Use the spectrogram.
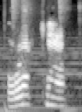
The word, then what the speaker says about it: requin: My favorite ocean creature to say in French is shark, and that is requin.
